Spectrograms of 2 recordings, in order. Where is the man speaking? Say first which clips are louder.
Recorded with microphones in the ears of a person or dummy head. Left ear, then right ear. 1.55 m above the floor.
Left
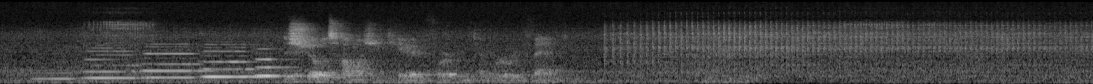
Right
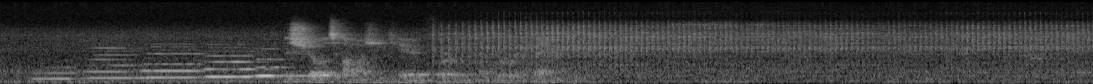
Left 2 dB; 30° left (ahead or behind), 6.5 m.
